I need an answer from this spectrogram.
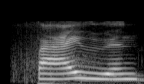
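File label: "white clouds", hearing impaired; bai2yun2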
